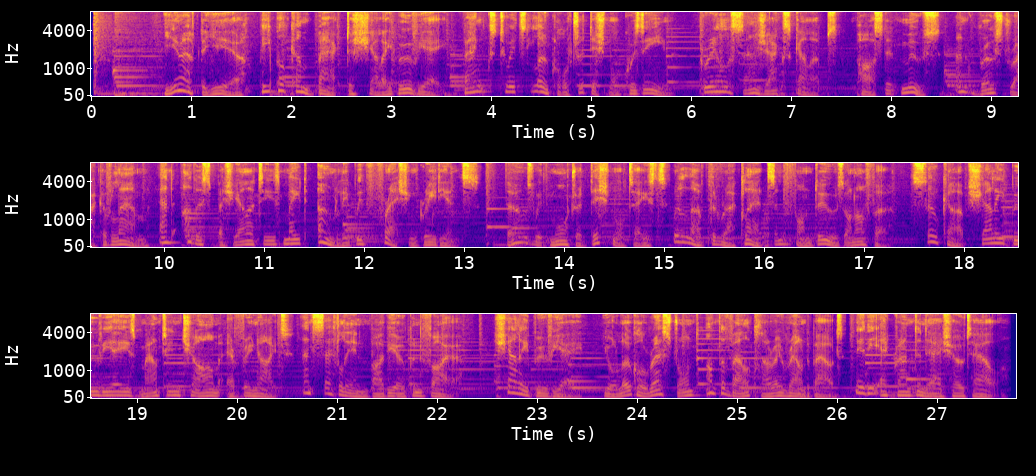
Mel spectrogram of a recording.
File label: British Voiceover Radio Commercial; CHALET BOUVIER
